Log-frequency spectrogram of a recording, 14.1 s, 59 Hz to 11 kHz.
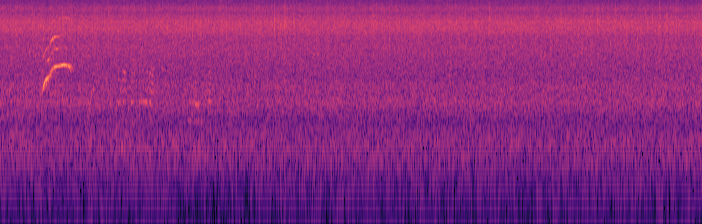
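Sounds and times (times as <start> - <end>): heavy rain falling: 0.2 - 7.4.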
